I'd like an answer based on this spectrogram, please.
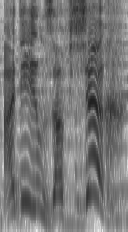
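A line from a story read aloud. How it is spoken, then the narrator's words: Joyful shout. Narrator (Russian): Микки радостно выкрикнул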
